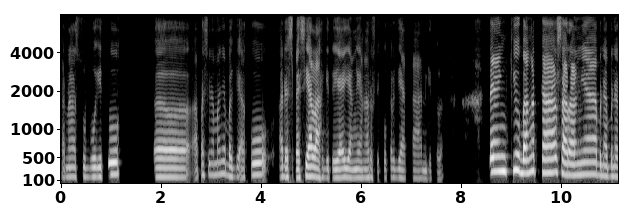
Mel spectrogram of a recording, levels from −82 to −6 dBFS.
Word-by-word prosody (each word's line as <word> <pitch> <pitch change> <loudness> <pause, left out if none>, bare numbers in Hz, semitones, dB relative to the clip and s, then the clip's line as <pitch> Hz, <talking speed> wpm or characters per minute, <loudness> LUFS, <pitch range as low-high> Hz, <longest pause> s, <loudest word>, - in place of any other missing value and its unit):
Karena 165 +2 -7
subuh 165 0 -7
itu, 205 +6 +1 0.7
eee, 160 -1 +1
apa 195 - -11
sih 200 - -14
namanya, 205 +2 -7
bagi 165 -2 -6
aku, 200 +6 -2 0.2
ada 160 0 -3
spesial 170 +4 +2
lah, 155 -2 +1
gitu 150 -1 -11
ya, 150 0 0
yang 150 -2 -3
yang 145 0 -6
harus 150 -1 -9
di - - -20
kukerjakan, 140 -2 -12
gitulah. 130 0 -22 0.9
Thank 260 +1 +4
you 285 - +7
banget, 240 +3 +4
Kak, 235 0 +4
sarannya. 205 0 +2
Benar-benar 175 -2 -3
165 Hz, 140 wpm, -21 LUFS, 150-205 Hz, 0.9 s, you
